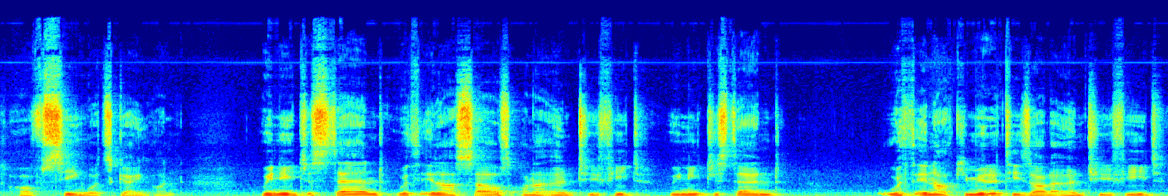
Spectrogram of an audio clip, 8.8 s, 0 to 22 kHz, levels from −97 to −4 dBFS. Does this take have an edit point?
no; 0 cuts

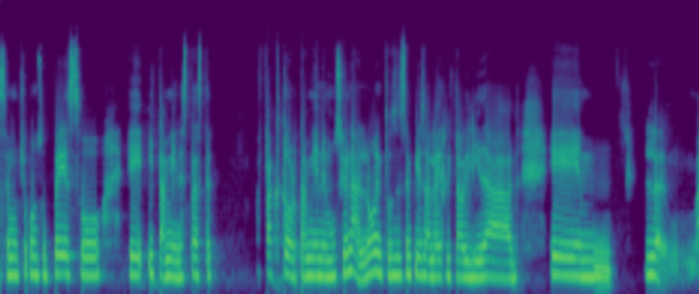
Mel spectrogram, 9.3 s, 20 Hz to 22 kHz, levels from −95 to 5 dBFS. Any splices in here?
no; 0 cuts

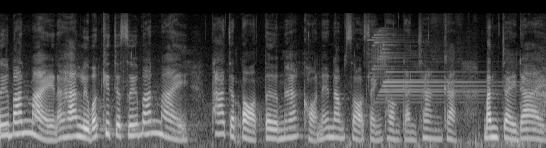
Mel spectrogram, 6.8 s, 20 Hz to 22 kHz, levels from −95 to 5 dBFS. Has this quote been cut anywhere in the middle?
no; 0 cuts

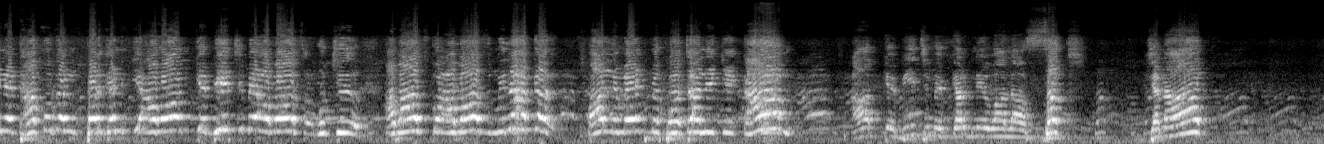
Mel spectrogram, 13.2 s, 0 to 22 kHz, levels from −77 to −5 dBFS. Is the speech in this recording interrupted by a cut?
no; 0 cuts

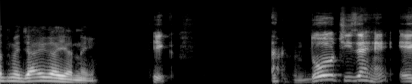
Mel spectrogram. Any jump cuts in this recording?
no; 0 cuts

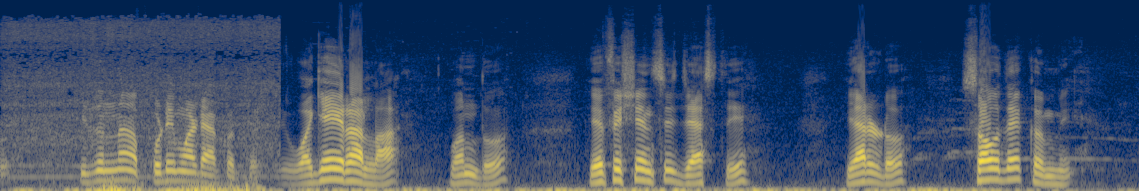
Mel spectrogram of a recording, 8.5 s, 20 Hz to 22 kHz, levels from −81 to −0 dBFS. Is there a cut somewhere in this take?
yes; 1 cut; at 2.1 s

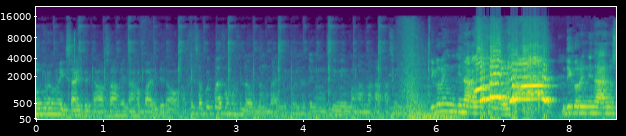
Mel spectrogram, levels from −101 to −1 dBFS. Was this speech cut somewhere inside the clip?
yes; 2 cuts; at 2.2 s, 5.8 s

